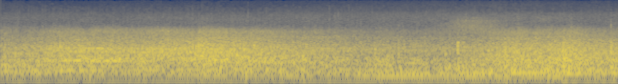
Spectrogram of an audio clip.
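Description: Street traffic noise: a steady rush of passing vehicles that swells a couple of seconds in and then eases off.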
